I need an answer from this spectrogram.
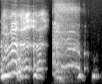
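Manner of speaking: high, overdone fake sob; mock sobbing. Mocking actors who sob on their reels, overdone fake sob. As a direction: imitate an actor's showy crying. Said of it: "one minute of them going".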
